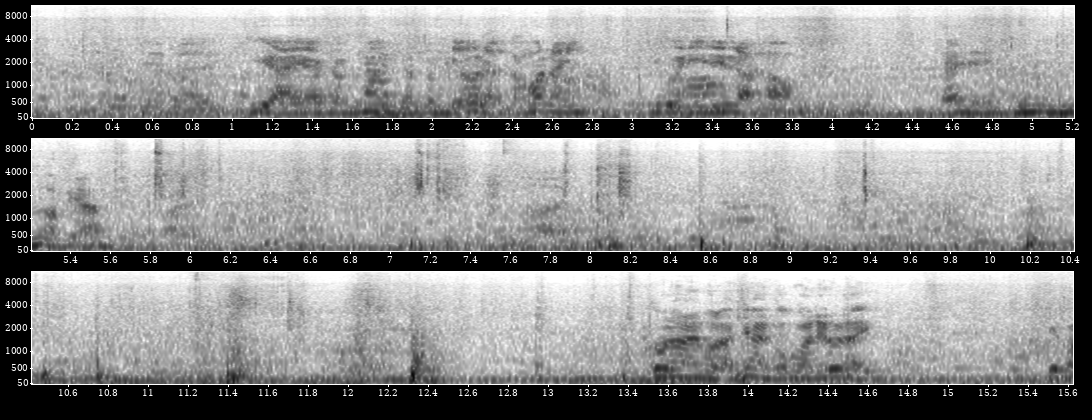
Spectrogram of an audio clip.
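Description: A man talks with animation nearby.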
